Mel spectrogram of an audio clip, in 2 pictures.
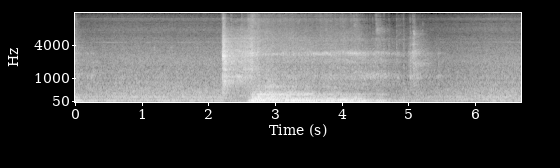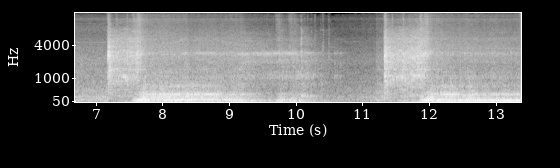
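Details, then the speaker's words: Supercharged GMC V8 at first startup after vacuum block install and replacing an intake O-ring: cranking catches into a strong rev, then settles to a steady deep idle, repeated; normal startup and idle. "test the key a couple times didn't squirt out anywhere so let's try to fire it up for the first time for the second time"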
